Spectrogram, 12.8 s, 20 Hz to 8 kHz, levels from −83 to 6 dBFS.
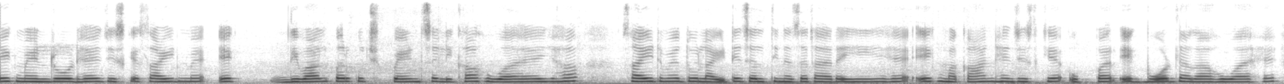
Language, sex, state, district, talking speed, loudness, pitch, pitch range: Hindi, female, Chhattisgarh, Korba, 170 wpm, -23 LUFS, 275 Hz, 260-290 Hz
